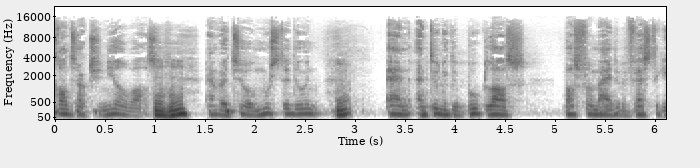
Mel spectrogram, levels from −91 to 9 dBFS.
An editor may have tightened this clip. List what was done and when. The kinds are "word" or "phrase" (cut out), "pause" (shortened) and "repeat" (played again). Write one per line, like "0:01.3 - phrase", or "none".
none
